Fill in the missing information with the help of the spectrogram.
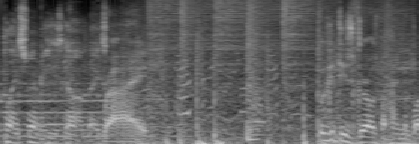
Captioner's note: chatter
